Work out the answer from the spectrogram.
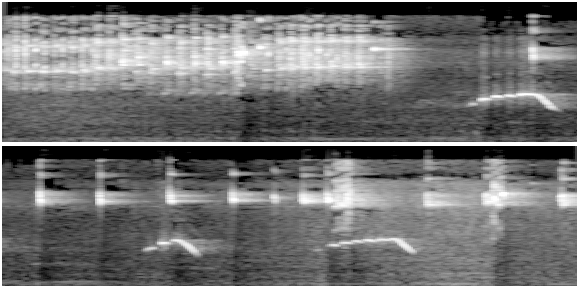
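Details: Lovebirds kept in a small home aviary, described as loud and noisy: a harsh high buzzing chatter at first, then short whistled calls that rise and fall sharply, mixed with brief high chirps.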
